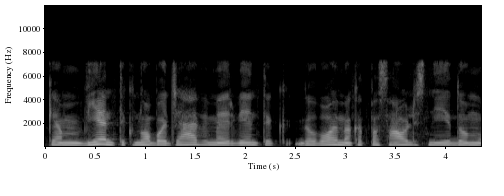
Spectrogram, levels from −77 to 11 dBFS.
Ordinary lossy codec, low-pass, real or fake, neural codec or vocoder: MP3, 96 kbps; 7.2 kHz; real; none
